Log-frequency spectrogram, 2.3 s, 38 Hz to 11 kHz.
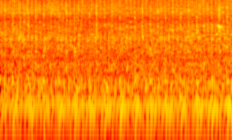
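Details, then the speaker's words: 1956 Ford 800 petrol tractor, bought at auction, sat outside about a year, with new clutch and carburetor, first start on choke: steady low, even chugging with no misses or knocks, idling on its own; normal idle. "got a runner there boys might have been hard to hear the Koda there but he's pretty quiet see if she'll stay running"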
